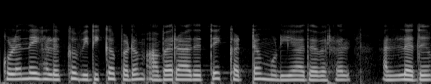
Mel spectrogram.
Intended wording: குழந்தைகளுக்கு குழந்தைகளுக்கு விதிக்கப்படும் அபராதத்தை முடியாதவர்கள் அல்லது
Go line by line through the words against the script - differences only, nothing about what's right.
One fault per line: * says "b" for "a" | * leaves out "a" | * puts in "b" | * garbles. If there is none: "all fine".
* leaves out "குழந்தைகளுக்கு"
* puts in "கட்ட"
